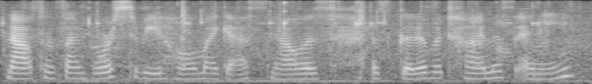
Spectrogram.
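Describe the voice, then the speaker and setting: A woman talks at a moderate speed while noticeable noise fills the background. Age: 20s. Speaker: yoga teacher. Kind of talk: casual vlog intro; guided yoga instruction. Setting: outdoors on a walking trail.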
